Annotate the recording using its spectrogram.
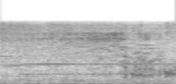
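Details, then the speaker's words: Patient with several months of dyspnea and exertional chest pain, heard at the right upper sternal border. A steady rushing murmur in both systole and diastole that seems continuous, from combined aortic stenosis and regurgitation. "The murmur sounds present in both systole and diastole. That is, a continuous murmur."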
